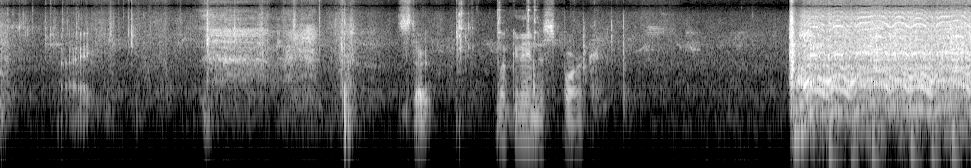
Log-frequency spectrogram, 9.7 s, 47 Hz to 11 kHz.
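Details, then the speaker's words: 1960 John Deere 1010 backhoe gas engine after rebuild: no spark, makeshift fuel setup, carb cleaner/starting fluid sprayed in; starter cranks steadily about two turns a second but engine never fires. Crank, no start; cause suspected, not confirmed. "all right I guess we have no spark and my fuel setup's kind of janky but um I'm gonna try to give it some carb cleaner and then crank it see what happens starting fluid"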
